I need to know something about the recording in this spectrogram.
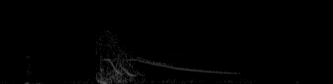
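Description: A pickaxe strikes rock with a sharp ringing knock.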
